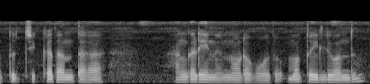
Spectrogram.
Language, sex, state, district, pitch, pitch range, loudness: Kannada, male, Karnataka, Koppal, 110 Hz, 105-115 Hz, -21 LUFS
